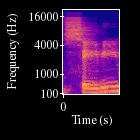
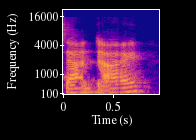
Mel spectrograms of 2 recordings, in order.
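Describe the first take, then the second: First: It sounds like the name Sadie. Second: It sounds like 'sad' followed by 'die'. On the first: The speaker calls it wrong. "immediately when I saw it, I pronounced it Sadie" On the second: The speaker calls it right. "I'm pretty sure it's Sad Die"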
